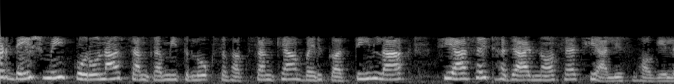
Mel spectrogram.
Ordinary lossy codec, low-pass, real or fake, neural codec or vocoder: none; 3.6 kHz; real; none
